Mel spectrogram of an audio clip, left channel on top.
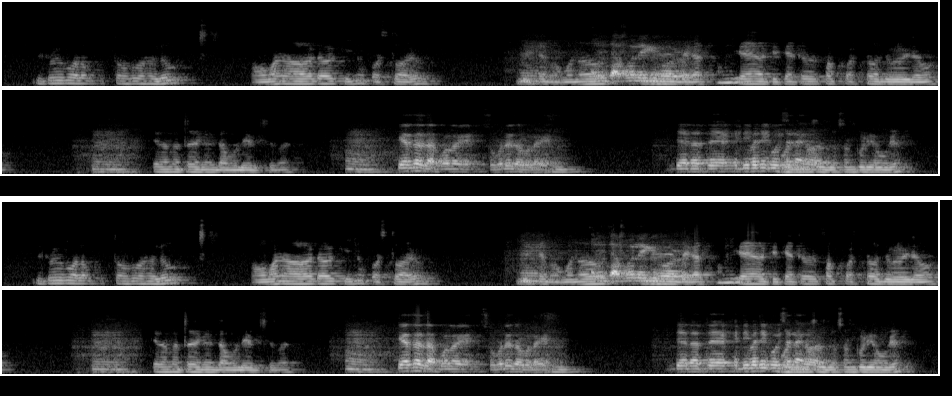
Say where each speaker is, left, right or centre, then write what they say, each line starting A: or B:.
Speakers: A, on the right; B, on the right.
A: এইটো অলপ কষ্ট হ'ব নোৱাৰলেও ভানৰ ভাৰতৰ কিনো কষ্ট আৰু
B: উম
A: যেতিয়া ভ্ৰমণৰ
B: খালি যাব লাগিব
A: মানে
B: আৰু
A: জেগাত পাায় আৰু তেতিয়াতো চব কষ্ট দূৰ হৈ যাব।
B: উম,
A: সেইদান যাওঁ বুলি ভাবিছে
B: উম ঠিক আছে যাব লাগে চবতে যাব লাগে
A: উম
B: এতিয়া তাতে খেতি বাতি কৰিছে
A: ভোলেনাথৰ
B: নে ঘৰত
A: দৰ্শন কৰি আহোগে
